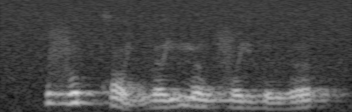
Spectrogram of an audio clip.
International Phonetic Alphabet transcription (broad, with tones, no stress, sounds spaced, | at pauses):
v ə˦˥ p̚ x ɔ̰˧˨ j l ə˨˦ j m ə˧ w v ə˧ j l ɨ˨˦ ə̯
